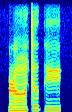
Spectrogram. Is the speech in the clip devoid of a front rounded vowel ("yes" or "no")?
no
